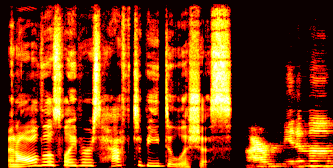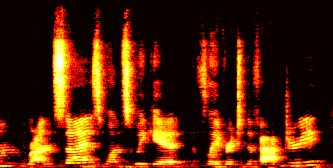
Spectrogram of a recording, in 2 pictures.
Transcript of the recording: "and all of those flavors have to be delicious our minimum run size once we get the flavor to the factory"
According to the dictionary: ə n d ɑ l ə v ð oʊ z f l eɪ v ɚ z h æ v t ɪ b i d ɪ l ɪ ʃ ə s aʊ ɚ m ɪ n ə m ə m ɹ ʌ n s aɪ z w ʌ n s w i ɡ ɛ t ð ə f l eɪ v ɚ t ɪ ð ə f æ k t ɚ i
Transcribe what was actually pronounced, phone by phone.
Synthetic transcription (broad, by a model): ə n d ɑ l ð oʊ z f l eɪ v ɚ z h æ f t ɪ b i d ɪ l ɪ ʃ ə s aʊ ɚ m ɪ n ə m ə m ɹ ʌ n s aɪ z w ʌ n s w i ɡ ɛ t ð ə f l eɪ v ɚ t ɪ ð ə f æ k t ɚ i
